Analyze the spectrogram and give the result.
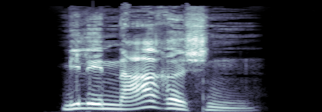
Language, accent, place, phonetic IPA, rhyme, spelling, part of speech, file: German, Germany, Berlin, [mɪleˈnaːʁɪʃn̩], -aːʁɪʃn̩, millenarischen, adjective, De-millenarischen.ogg
- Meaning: inflection of millenarisch: 1. strong genitive masculine/neuter singular 2. weak/mixed genitive/dative all-gender singular 3. strong/weak/mixed accusative masculine singular 4. strong dative plural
